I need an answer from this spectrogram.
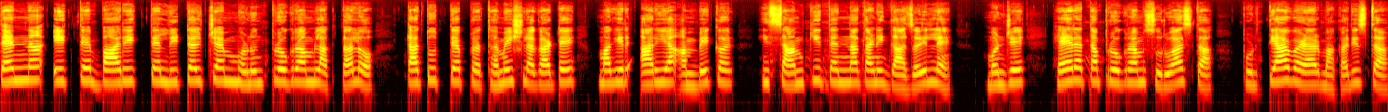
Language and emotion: Goan Konkani, neutral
